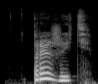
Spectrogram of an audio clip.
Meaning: 1. to live, to outlast 2. to reside (for some time) 3. to spend, to run through
- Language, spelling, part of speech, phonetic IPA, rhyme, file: Russian, прожить, verb, [prɐˈʐɨtʲ], -ɨtʲ, Ru-прожить.ogg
